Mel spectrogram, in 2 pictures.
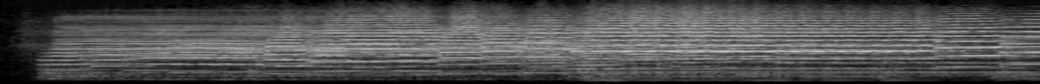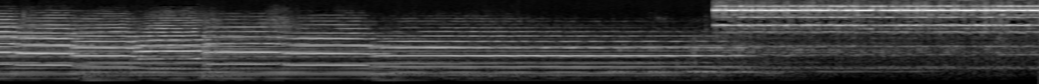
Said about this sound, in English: Telephone's ringing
